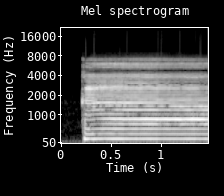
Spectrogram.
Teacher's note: Dibaca panjang, 3 alif. Hukumnya adalah mad lazim mutsaqqal kilmi.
